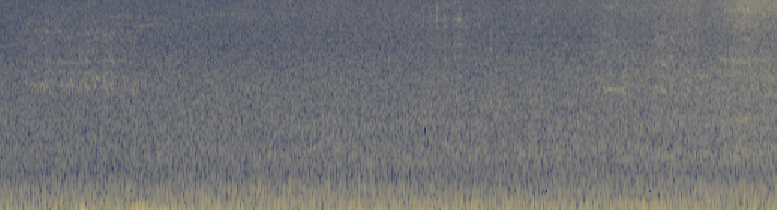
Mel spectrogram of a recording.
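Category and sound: vehicle, city street traffic noise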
